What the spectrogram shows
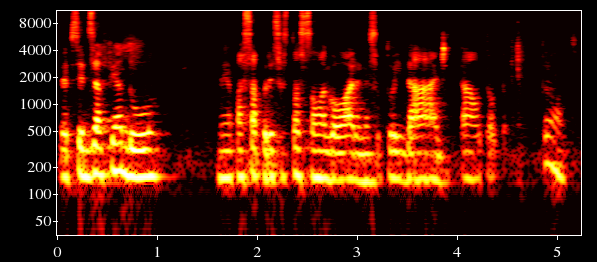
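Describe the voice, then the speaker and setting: Middle-aged woman mediator, lively, slips into acted dialogue; voice a touch low. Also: fairly quick, a little hiss or hum. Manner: animated, acts out quoted dialogue. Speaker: guest, mediator and author. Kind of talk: casual podcast interview.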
